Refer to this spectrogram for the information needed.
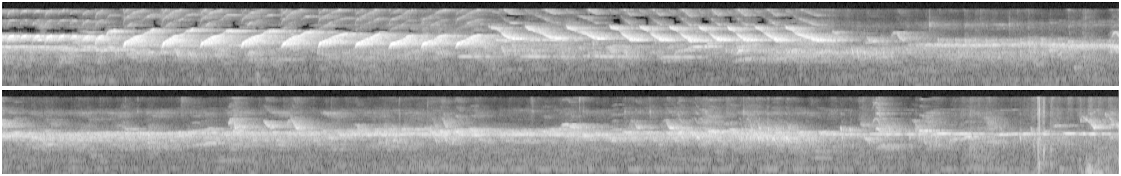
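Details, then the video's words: Canary singing at home: a loud run of rapid high rolling trills in repeated notes, changing to a fast pulsing series, then a softer sustained warbling trill with scattered chips. "canary singing at home"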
